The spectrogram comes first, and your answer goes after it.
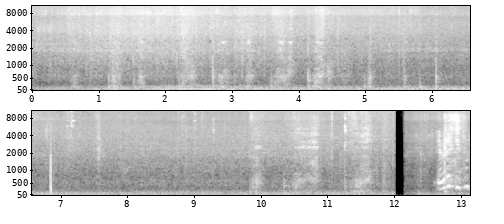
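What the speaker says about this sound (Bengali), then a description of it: "পেঁয়াজ আদা রসুন টমেটো ভালো করে কষানো হয়ে গেছে" Onion, ginger, garlic and tomato sautéed with chili, turmeric and cumin powder in a pan give a steady low sizzle under scraping stirs, fairly quiet and continuous, then a short pause and a louder clatter at the end.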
